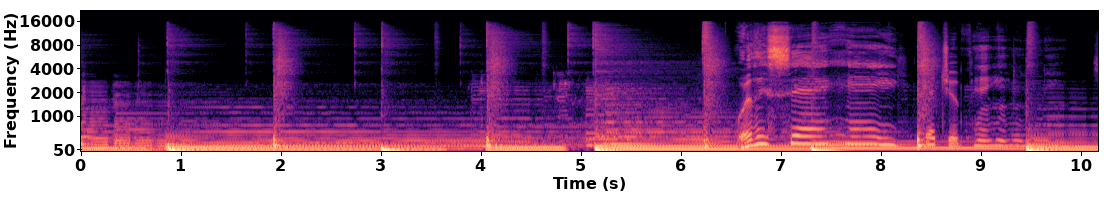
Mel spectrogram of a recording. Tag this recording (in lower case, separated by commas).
music, bass guitar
